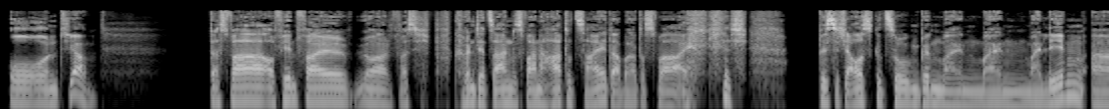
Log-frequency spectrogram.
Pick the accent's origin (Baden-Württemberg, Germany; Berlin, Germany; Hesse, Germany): Hesse, Germany; 1995 in Dieburg, das ist bei Darmstadt, und dementsprechend wisst ihr jetzt auch, wo ich aufgewachsen bin und herkomme, und zwar im schönen Südhessen, direkt vor den Toren Darmstadts. Da habe ich meine meiste Zeit verbracht.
